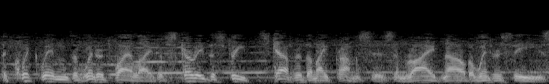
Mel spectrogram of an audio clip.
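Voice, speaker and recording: A muffled old radio crime drama with music behind it. A hardened American police detective played by a man speaks in a deep voice, terse with suspects and moodily poetic as he narrates the city. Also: a little fast, natural voice. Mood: brooding, poetic. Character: hardened male New York homicide detective narrating his case. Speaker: lead actor and narrator.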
